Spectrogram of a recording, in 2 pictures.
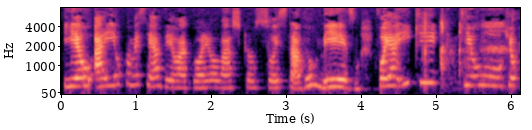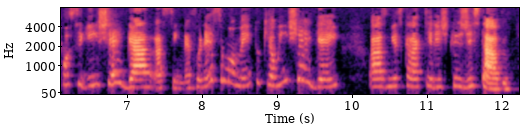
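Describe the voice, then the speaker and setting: A woman in a casual live chat, talking in an animated, chatty way with many fillers. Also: sits high, normal speed. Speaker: guest speaker.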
